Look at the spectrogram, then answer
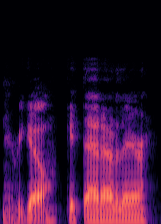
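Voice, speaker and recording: A man giving a casual, unscripted hands-on toy review, talking in short, halting phrases on a slightly muffled recording. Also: on the low side, sing-song, gravelly. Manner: halting, short phrases while handling objects.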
